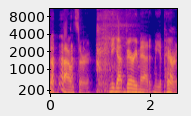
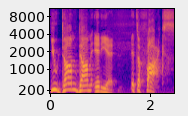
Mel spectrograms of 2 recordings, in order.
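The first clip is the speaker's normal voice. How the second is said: put-on belligerent, high, drawn-out, drunk-sounding rant; 6 semitones higher than usual. Scolding another speaker after a wrong answer: mock drunken belligerence. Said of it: "I get really belligerent when I'm drunk".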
